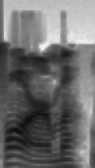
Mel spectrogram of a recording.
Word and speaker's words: Pharm: So make sure if you're using a turmeric, you're using Future Farm liquid turmeric. And farm is spelled P-H-A-R-M.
